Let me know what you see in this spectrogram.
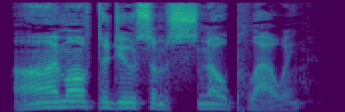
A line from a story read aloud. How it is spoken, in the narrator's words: grumbles Big Lou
